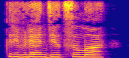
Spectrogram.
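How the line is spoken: Joyful breathless exhale. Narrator (Russian): радостно выдохнула я

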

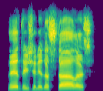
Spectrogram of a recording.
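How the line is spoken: Theatrical sigh. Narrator (Russian): театрально вздохнул Максим

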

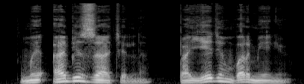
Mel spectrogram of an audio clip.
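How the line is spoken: Quiet and solemn. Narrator (Russian): тихо и торжественно повторил Габузов

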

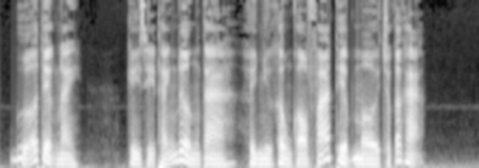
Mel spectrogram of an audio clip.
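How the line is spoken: Cold. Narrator (Vietnamese): Cao tầng kỵ sĩ thánh đường tên là Ân Đặc lạnh lùng nói

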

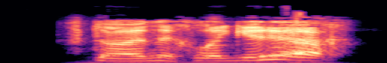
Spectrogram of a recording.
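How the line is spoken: Hoarse croak. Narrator (Russian): прохрипел Раптор

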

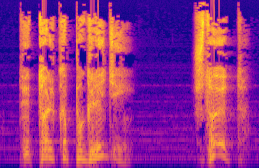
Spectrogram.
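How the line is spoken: Loud whisper. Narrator (Russian): Он сказал громким шепотом

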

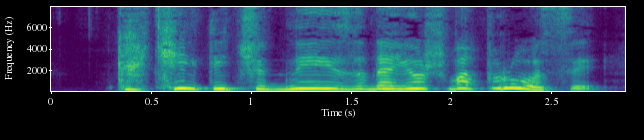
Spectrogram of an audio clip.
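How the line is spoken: Laughing exclamation. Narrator (Russian): воскликнула она, рассмеявшись

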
